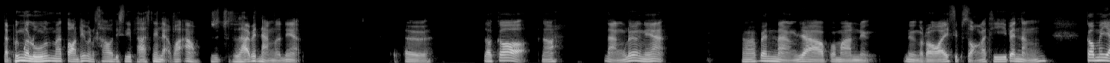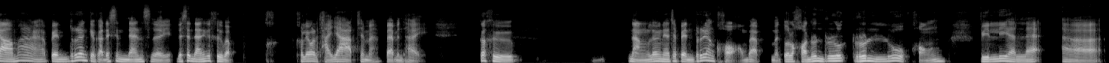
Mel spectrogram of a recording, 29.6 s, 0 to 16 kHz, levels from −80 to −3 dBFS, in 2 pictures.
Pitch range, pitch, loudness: 100-135 Hz, 120 Hz, -27 LUFS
